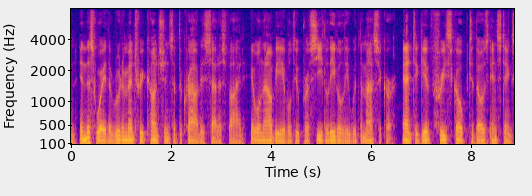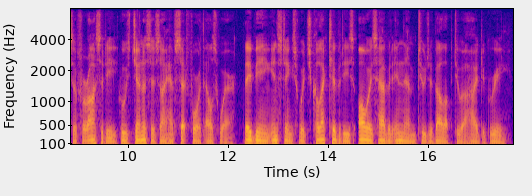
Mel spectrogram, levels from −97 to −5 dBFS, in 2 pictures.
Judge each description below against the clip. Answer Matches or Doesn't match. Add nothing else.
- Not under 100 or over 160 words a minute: Doesn't match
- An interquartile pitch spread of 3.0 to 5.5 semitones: Doesn't match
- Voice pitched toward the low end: Matches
